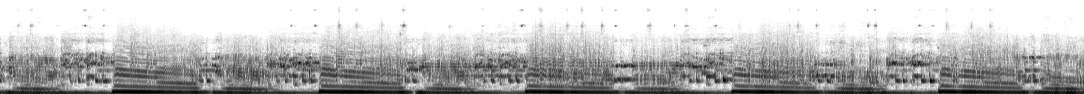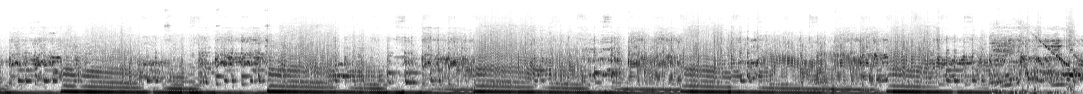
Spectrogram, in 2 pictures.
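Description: A large DJ competition sound system plays a loud electronic track for a setup test. A deep bass that steps down in pitch and a falling run of tones above it repeat as one pattern about every three seconds.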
